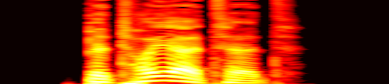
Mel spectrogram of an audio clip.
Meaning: inflection of beteuern: 1. second-person plural preterite 2. second-person plural subjunctive II
- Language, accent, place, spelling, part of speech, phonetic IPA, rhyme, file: German, Germany, Berlin, beteuertet, verb, [bəˈtɔɪ̯ɐtət], -ɔɪ̯ɐtət, De-beteuertet.ogg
